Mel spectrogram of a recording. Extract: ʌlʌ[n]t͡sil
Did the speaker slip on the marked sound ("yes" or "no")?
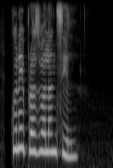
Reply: no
